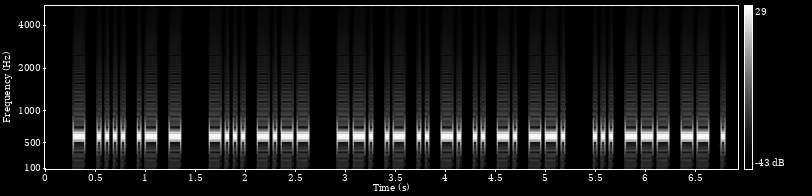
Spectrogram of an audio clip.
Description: Morse code, heard as a keyed tone, about 30 wpm, 600 Hz. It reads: THAT BY GAINING SOME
